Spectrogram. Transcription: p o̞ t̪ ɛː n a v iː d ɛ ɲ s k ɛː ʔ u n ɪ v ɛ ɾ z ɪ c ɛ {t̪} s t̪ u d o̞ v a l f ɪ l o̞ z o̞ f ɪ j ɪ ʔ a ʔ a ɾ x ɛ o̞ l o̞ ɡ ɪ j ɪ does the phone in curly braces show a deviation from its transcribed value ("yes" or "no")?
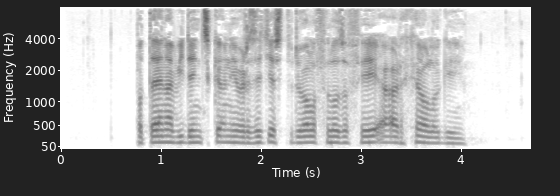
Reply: yes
